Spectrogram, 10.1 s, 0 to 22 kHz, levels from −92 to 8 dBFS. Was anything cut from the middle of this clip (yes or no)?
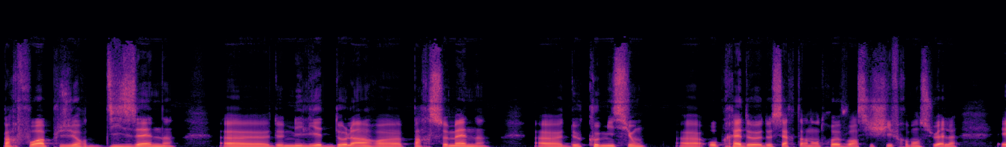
yes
